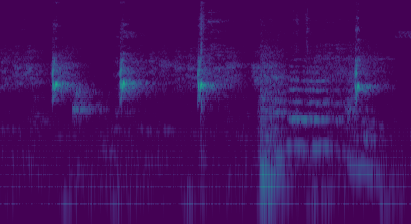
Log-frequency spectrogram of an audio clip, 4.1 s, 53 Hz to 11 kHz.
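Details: Sooty-headed bulbul in an agitated, excited chattering state, used as a lure to provoke other bulbuls into calling: sharp, bright, short notes repeated about every 0.7 seconds, with a lower, harmonic, buzzy sound in the middle.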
